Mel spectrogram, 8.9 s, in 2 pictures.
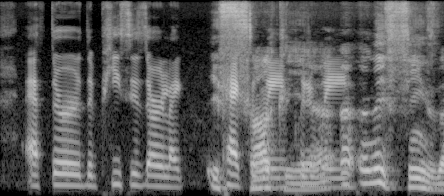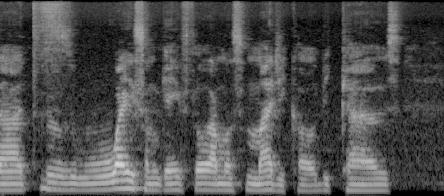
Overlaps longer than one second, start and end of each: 2.2-3.5

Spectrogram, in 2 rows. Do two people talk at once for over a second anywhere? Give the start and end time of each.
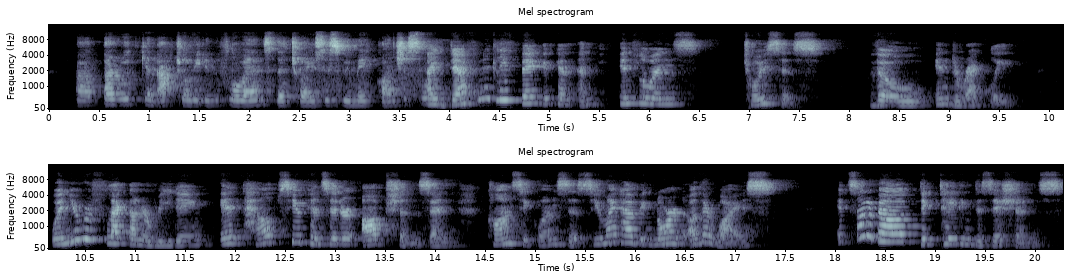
none

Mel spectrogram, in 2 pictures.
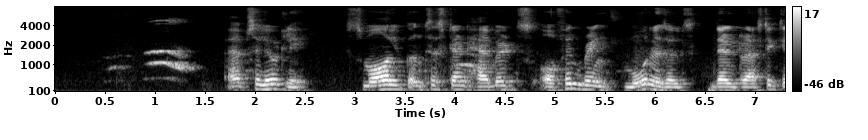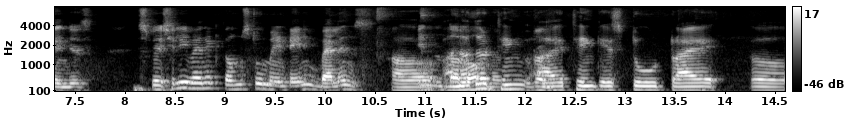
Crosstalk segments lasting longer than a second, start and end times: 10.9-12.3

